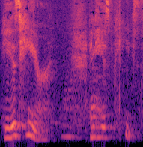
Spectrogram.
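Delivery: whispery, very soft imitated comfort; hushed reassurance. Best friend on the phone calming her, whispered reassurance. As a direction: repeat it as a calming hush.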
